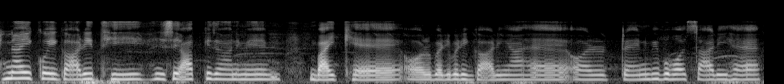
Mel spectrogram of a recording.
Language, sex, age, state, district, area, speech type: Urdu, female, 30-45, Bihar, Supaul, rural, spontaneous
